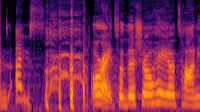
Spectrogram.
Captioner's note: laughs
